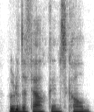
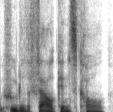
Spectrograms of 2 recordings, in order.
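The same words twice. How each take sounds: First: Pitched up, teasing the answer; a showman's second ask; hyped repeat. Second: Said in the usual way. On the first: Acted. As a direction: raise it to build suspense. Rhetorical question, repeated with more drive.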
